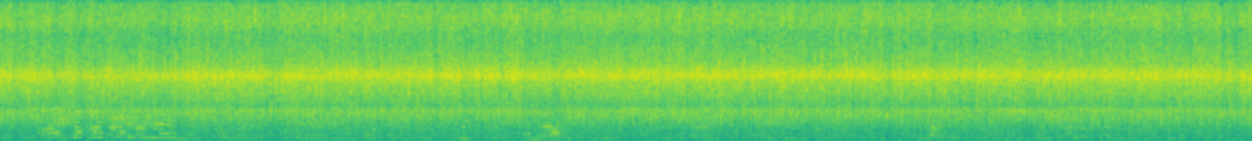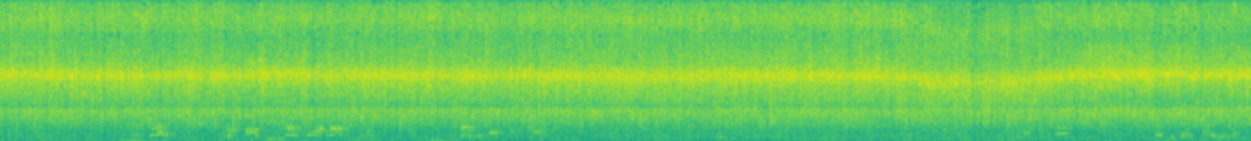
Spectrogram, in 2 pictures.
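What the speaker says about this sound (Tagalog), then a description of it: "Ang lakas ng ulan" Heavy rain in Vigan, a loud dense steady hiss of downpour filling the whole stretch, with faint voices now and then underneath.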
